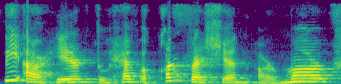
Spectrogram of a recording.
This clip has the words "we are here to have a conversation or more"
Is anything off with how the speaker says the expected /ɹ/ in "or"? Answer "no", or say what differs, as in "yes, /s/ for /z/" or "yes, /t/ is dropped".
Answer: no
